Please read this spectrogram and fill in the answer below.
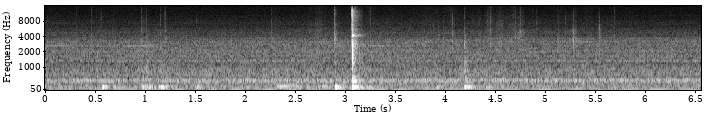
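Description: Small clicks and taps of hands handling a 3D printer's extruder cable harness and plastic parts, with one sharp click about three seconds in, over a steady low hum.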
